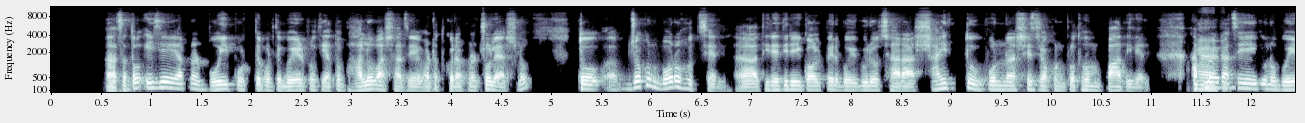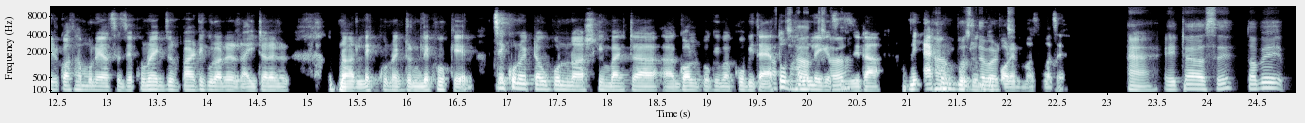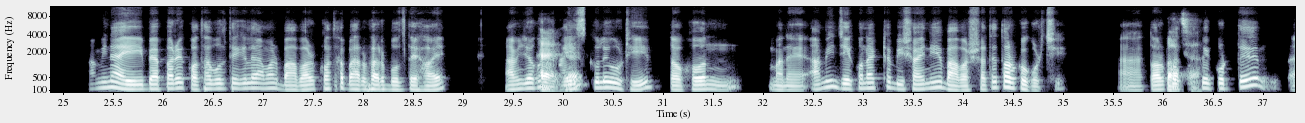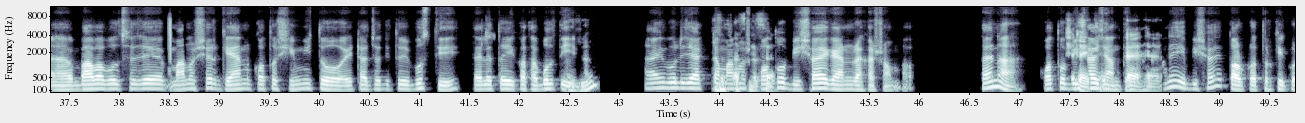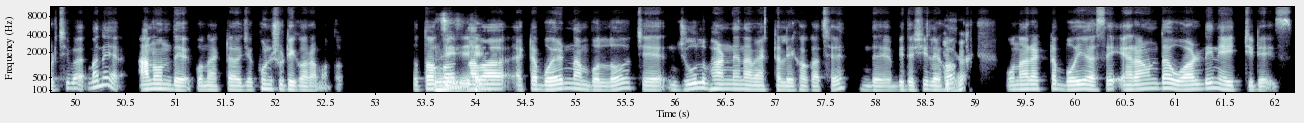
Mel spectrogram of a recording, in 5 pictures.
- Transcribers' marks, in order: laughing while speaking: "বাবার কথা বারবার বলতে হয়"; laughing while speaking: "জি, জি"
- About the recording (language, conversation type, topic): Bengali, podcast, বই পড়ার অভ্যাস সহজভাবে কীভাবে গড়ে তোলা যায়?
